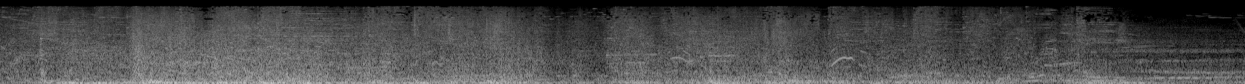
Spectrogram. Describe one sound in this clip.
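Spell effects and magic blasts crackle and boom in a fierce battle.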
